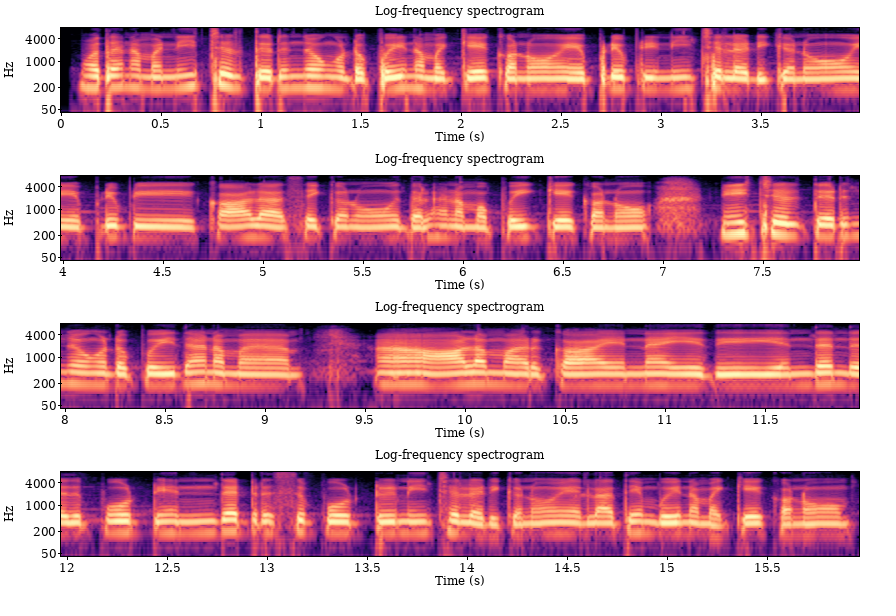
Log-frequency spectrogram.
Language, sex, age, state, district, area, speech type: Tamil, female, 18-30, Tamil Nadu, Madurai, urban, spontaneous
